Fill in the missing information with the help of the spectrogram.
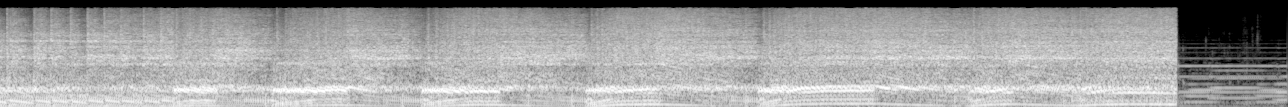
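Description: Gasoline chainsaw revving up and down about once a second, loud and harsh. It cuts off abruptly near the end, and faint music follows.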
